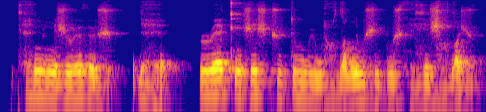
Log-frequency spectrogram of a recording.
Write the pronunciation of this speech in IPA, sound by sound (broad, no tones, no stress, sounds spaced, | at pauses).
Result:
kʰ ɛ̤ ŋ ʉ ŋ ɛ ʒ ɹ ø ð ø ʒ | ɗ ɛ̤ | ɹ ɛ kʼ ĩ ʃ e ʒ t͡ʃ y t u w ʉ w æ̤ dˤ ʉ n u ʃ i p u ʒ θ e̤ ɣ e ʒ æ̤ dˤ ʉ ʒ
